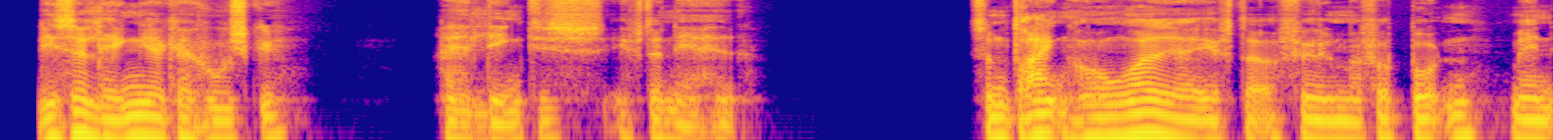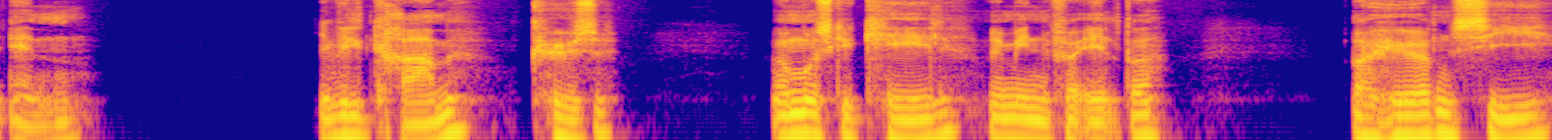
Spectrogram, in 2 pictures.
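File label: Danish Audiobook Male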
